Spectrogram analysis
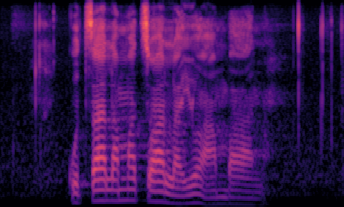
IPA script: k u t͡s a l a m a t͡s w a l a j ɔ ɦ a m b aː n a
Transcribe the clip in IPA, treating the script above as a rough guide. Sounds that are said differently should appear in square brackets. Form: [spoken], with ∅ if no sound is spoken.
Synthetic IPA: k u t͡s a l a m a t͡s w a l a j ɔ ɦ a m b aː n a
